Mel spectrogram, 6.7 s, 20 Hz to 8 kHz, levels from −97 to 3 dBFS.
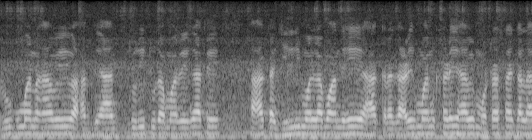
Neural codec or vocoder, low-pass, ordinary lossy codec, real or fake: none; none; none; real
